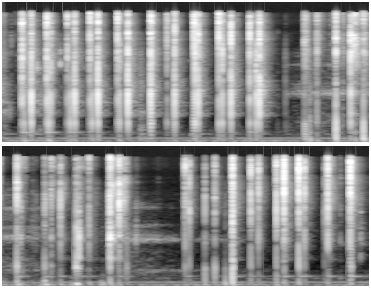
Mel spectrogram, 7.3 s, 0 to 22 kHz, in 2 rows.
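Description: Fingertips rapidly tap the matte glass back of a Samsung Galaxy S23, the recording phone itself, held in both hands. Dozens of sharp, dry, bright clicks come in quick irregular bursts, with a short pause near the middle. Each tap dies away almost instantly over a faint steady low hum.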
